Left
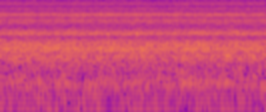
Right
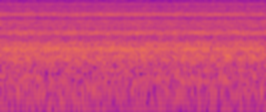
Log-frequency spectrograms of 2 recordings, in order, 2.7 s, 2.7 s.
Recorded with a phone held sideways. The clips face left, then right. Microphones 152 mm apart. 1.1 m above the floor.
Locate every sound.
0.0 s running water: 15° right (ahead or behind), 1.0 m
